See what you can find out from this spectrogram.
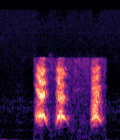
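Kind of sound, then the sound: animal, dog barking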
